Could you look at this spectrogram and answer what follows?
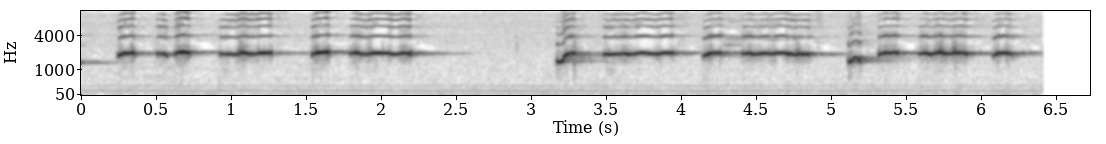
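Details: Pet parrot giving repeated whistled phrases of wavering tonal notes in short bursts, pausing briefly between groups, over a constant low electrical hum.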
